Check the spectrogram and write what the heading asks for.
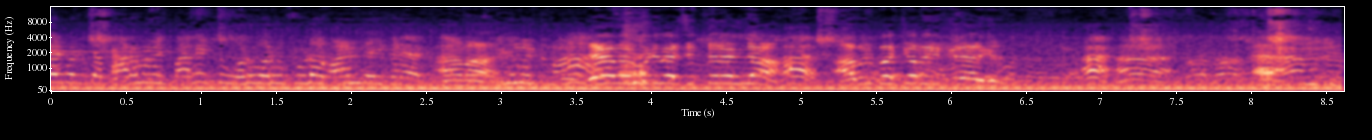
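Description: A man's voice speaking in long rising and falling phrases, over a steady low electrical hum.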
